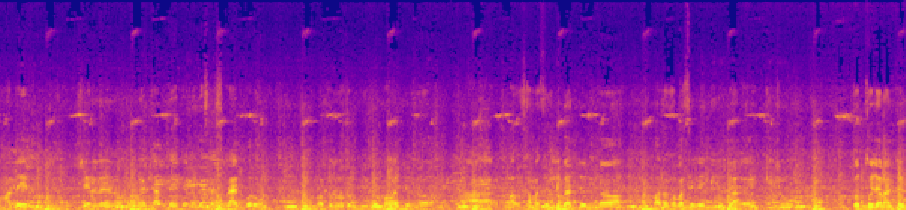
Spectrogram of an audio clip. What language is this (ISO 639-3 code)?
ben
